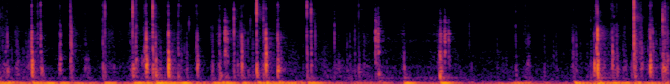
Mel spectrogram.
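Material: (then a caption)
Plastic. Long painted nails and fingertips rapidly tap a pastel plastic typewriter-style computer keyboard with round retro keycaps and hollow keys. Sharp, clacky clicks come in quick bursts and short pauses, each one brief and dry. A steady low hum runs underneath.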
